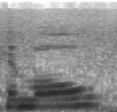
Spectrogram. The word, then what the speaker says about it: Himmel: and the earth, or the Himmel, and Jord. Did I pronounce that correctly? Yes, yes, that's good.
